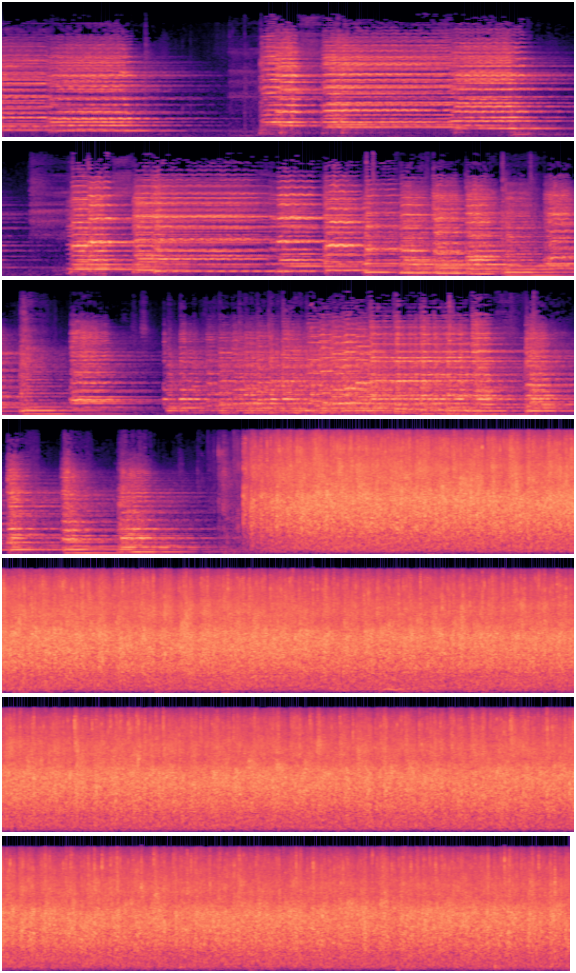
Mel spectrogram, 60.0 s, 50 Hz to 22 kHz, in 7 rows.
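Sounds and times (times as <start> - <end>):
audience applauding: 28.9 - 60.0.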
